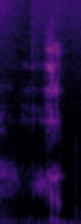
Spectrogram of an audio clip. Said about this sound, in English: Having a sip of my tea.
